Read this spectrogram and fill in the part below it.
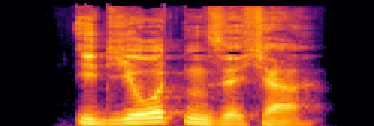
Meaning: foolproof
- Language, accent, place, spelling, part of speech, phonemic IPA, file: German, Germany, Berlin, idiotensicher, adjective, /iˈdi̯oːtn̩ˌzɪçɐ/, De-idiotensicher.ogg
